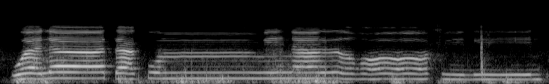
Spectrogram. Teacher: Kemudian wala takum minal ghafilin pun sama juga, perlu dibaca dengan dengung. Nun mati bertemu dengan mim, juga idgham ma'al gunnah.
